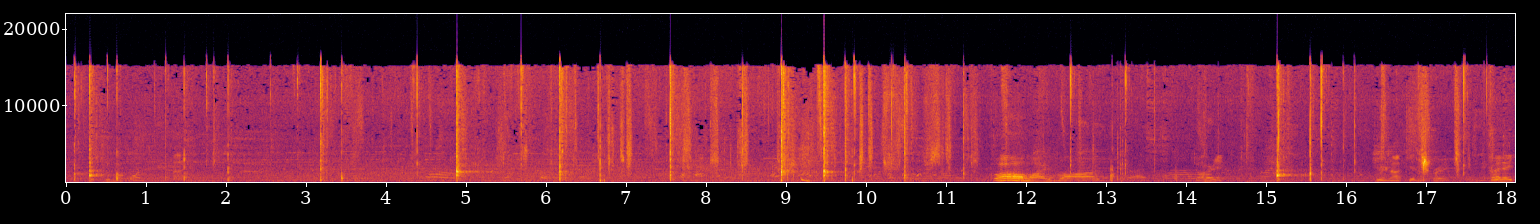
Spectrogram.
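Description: Pickleball rally: sharp pocks of paddles striking the plastic ball and the ball bouncing on the hard court, coming at irregular intervals about once a second. A player's voice calls out loudly about twelve seconds in.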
